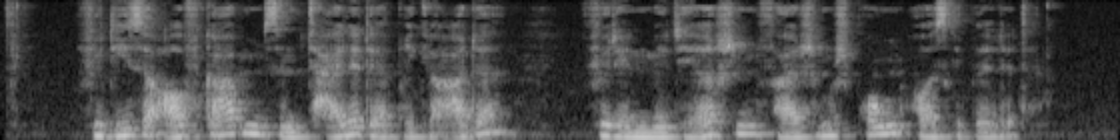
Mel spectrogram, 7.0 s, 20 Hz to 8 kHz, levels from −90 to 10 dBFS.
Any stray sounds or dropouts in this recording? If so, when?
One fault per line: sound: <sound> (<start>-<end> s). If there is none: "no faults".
no faults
